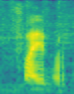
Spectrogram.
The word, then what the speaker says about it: Feyenoord: Ako se negde pojavila varijanta Uh, bez tog E u sredini reči u pitanju je disleks, kako mi volimo da kažemo, to je se najnormalnije izgovara, dakle ili Feyenoord ili Feyenoord i ništa i ništa treće.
